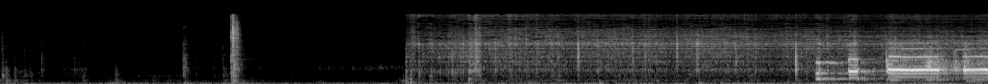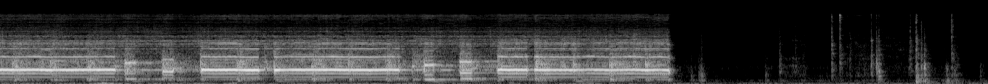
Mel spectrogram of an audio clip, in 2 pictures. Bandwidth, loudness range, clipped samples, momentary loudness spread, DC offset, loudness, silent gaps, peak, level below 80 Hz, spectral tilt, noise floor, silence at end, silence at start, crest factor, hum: 11.5 kHz; 19 LU; under 0.1%; 21 LU; under 0.1%; -13 LUFS; none; 0 dBFS; -52 dBFS; -3.5 dB/octave; -55 dBFS; 0.65 s; 2.3 s; 16 dB; none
